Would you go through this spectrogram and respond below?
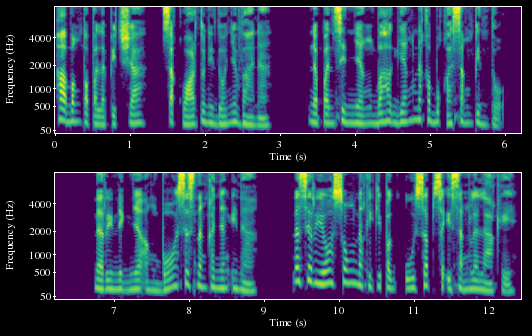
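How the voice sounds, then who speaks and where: A woman narrating a romantic audio drama in a measured, emotive storytelling manner. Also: low-pitched, animated, a little mellow, no room sound, studio quality.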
